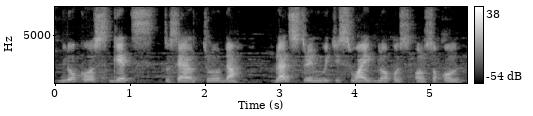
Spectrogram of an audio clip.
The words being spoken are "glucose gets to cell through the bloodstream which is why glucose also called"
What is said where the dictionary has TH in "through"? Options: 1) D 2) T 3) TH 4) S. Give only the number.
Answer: 2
